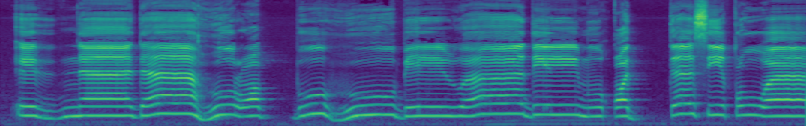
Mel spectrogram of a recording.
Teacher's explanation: دال کے اوپر اگین تشدید ہے قلقلہ لیٹر میں سے تو پہلے دال کے اوپر آواز رک جائے گی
